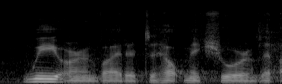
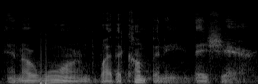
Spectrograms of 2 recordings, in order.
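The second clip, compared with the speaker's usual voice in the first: put-on lively read-aloud for children, pitched up; story narration; 9 semitones higher, 8 dB louder than usual. A narrator's reading. Pastor reading picture book to congregation, storytelling voice. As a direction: tell it bright and bouncy to the kids.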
